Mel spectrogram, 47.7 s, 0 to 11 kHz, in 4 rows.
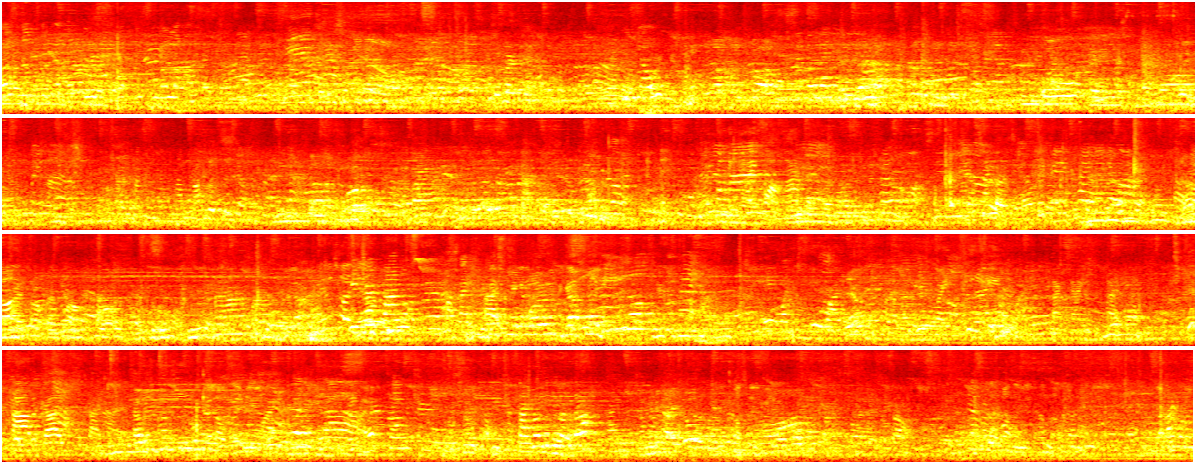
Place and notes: Calabuso North, Tagaytay, Cavite, Filippinerna - Tagaytay People´s Park in the Sky #2
Tourists, swallows and market vendors at the unfinished mansion (palace in the Sky) from the Marcos period in the eighties, now a tourist attraction with widespread views from the top of the inactive stratovulcano Mount Sungay (or Mount Gonzales). Recorded in the stairway between 1st floor and ground floor. WLD 2016
Cavite, Philippines, 17 July 2016, 10:50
